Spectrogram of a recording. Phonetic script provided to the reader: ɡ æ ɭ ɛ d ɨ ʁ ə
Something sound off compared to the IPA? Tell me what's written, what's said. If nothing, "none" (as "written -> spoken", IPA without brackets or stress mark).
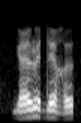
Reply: ɨ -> ɛ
